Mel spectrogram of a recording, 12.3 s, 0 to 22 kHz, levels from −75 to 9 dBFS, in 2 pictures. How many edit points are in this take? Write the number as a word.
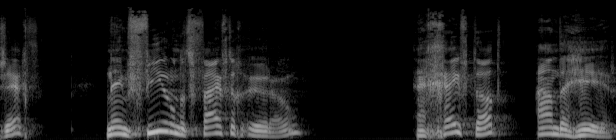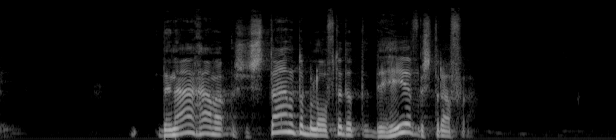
one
